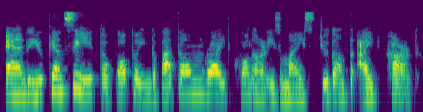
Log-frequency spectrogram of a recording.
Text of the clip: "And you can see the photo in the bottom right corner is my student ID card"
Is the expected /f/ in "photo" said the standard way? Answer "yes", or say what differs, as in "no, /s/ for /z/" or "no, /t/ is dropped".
no, /p/ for /f/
